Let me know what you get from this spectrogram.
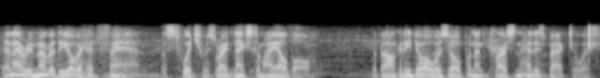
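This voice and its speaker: A hard-boiled American investigator from an old radio drama played by a male actor, with a low voice that swings widely in pitch. He is clipped and wry, and the vintage recording is slightly muffled. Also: expressive, fast talker, over music, natural voice. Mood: wry narrating. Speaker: lead actor and first-person narrator. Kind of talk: 1950s American detective radio drama acting.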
